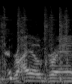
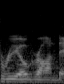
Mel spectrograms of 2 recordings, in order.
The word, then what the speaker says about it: Rio Grande: you just joining us, we are going to be calling this team Rio Grande. We are not pronouncing it wrong. This is the team from Ohio. Oh, actually, shout out Ohio. I live there. I love it. But Rio Grande, they are from Ohio, and it is not pronounced Rio Grande.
